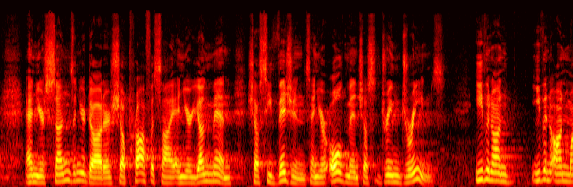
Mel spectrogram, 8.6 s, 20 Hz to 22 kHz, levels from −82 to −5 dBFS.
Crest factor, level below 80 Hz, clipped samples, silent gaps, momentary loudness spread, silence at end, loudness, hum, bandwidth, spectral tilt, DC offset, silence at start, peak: 20 dB; -74 dBFS; under 0.1%; none; 11 LU; 0 s; -28 LUFS; none; 17.5 kHz; -4.5 dB/octave; under 0.1%; 0 s; -8 dBFS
